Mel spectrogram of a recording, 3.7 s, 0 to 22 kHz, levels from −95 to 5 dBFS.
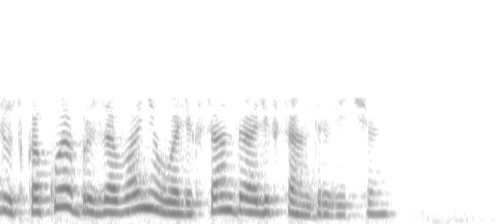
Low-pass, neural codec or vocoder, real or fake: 3.6 kHz; none; real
